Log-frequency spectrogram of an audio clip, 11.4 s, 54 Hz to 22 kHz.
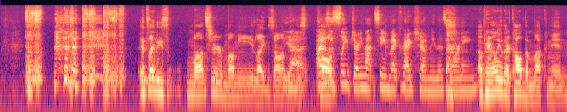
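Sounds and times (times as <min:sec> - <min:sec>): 
dubbed fart sound effect: 0:00.5 - 0:02.6
speech: 0:01.3 - 0:01.7, 0:02.8 - 0:11.3.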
